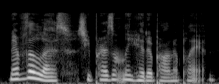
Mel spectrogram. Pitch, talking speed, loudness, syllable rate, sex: 205 Hz, 190 wpm, -20 LUFS, 6.8 syllables/s, female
